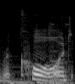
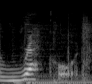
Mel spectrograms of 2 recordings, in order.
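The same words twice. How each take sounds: First: The stress is on the second syllable. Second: The stress is on the first syllable. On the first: It is a verb meaning to make a copy of sounds or images. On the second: It is a noun.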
